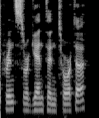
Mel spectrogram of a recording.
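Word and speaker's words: Prinzregententorte: So I wrote down a phonetic pronunciation for this. The Prince Regentin Torta, I think is right.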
